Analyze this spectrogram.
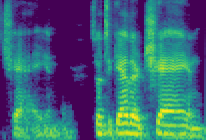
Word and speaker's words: CHE: health and the environment which we often abbreviate as che or pronounces che and so together che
